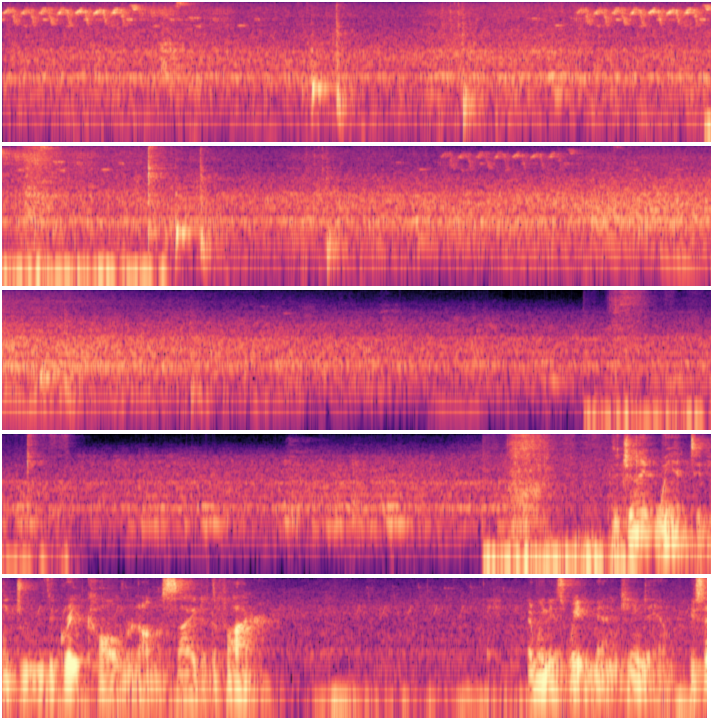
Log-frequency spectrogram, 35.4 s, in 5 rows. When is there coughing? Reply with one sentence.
You can hear the coughing from 24.1 to 25.2 s.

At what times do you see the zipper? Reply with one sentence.
The zipper can be heard from 7.1 to 8.8 s, from 19.9 to 21.9 s and from 26.1 to 27.6 s.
